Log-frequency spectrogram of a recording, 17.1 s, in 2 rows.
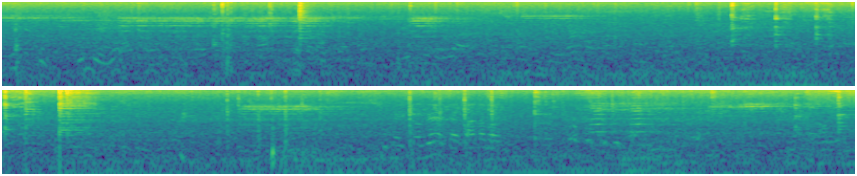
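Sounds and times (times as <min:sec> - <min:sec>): onion and tomato sizzling: 0:00.0 - 0:17.0
metal utensils clinking and scraping: 0:02.1 - 0:03.3, 0:07.0 - 0:09.7, 0:12.6 - 0:17.0.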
